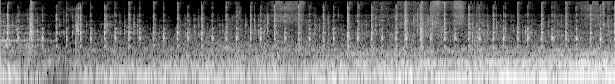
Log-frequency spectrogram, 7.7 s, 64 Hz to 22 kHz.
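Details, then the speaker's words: 2004 Jeep Grand Cherokee after front differential fluid change: sharp light clicks about four per second over a low rumble, as if something on the driver's side is catching, only when applied; cause not confirmed. "it almost sounds like the driver job is catching something check it's only when I applied"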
